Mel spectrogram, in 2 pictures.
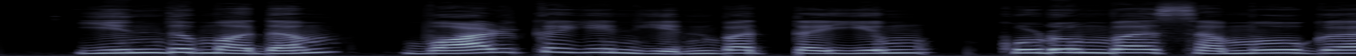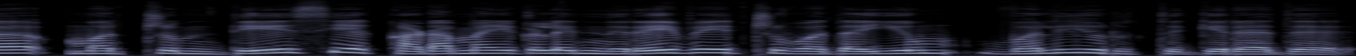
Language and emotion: Tamil, neutral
